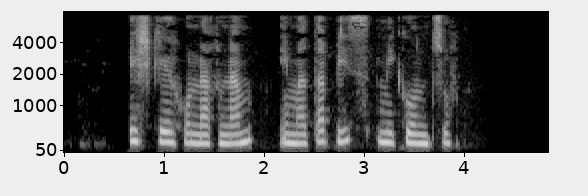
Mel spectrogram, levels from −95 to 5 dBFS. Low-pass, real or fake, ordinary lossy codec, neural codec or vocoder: 7.2 kHz; real; MP3, 64 kbps; none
